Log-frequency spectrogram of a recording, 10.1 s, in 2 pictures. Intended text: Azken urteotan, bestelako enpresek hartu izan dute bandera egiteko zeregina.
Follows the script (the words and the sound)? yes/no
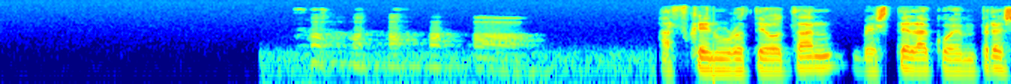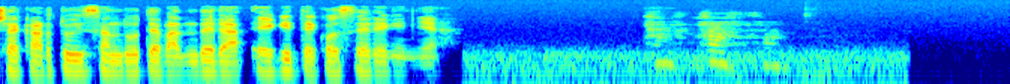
no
